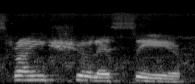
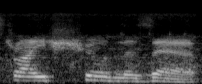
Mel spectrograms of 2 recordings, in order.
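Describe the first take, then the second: First: Said in the usual way. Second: Drei Schulesser split with a pause between the words; split phrasing. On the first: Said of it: "it speaks like that". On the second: Shown as a demonstration. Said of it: "speaking in a split manner".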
